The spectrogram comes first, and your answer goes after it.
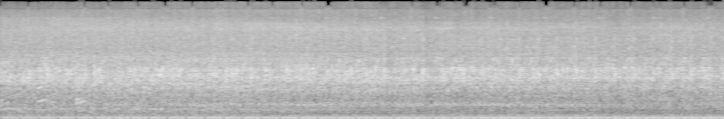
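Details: Humvee diesel after tightening both bolts on a moving part to cure an earlier noise: steady, even clatter with firm low thrum, no loose rattle; drivetrain tight, noise not returned.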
